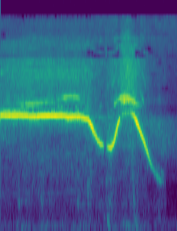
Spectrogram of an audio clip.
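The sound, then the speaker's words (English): A person whistles a high, clear tone alone as part of an a cappella take on a funk song: a long steady held note, then a quick dip and rise, and finally a falling glide. “you can't whistle”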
